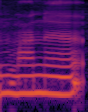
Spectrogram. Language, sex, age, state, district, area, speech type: Bodo, female, 18-30, Assam, Udalguri, urban, spontaneous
